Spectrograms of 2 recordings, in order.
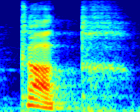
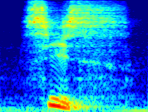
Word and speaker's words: six: a bit tricky because when pronounced alone it goes sis the X at the end is pronounced s however when there's a word after it for example Six toys it will become c meaning that the X at the end becomes Silent not only that it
